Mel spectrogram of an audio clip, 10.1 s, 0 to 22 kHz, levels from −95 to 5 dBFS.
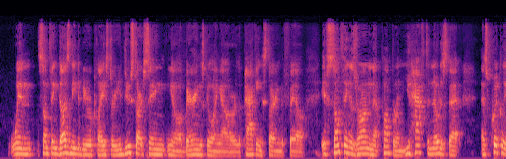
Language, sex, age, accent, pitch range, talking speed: English, male, 30-49, American, 110-140 Hz, 225 wpm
